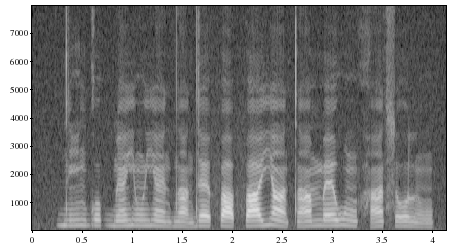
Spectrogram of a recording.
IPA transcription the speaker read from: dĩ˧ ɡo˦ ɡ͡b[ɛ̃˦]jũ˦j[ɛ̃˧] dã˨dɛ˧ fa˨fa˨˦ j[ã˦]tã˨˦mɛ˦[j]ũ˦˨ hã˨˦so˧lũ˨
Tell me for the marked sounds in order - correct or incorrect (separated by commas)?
correct, correct, incorrect, incorrect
